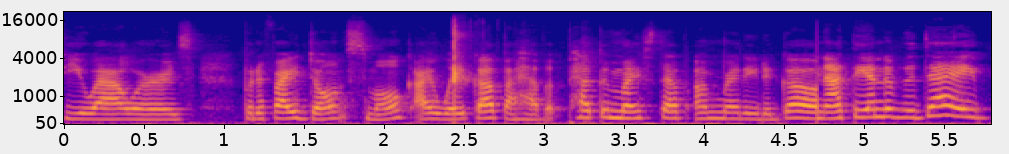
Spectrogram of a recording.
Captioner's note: snaps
